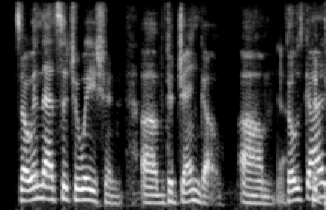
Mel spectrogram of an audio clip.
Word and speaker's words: Django: So in that situation, the Django, those guys, the D is silent.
